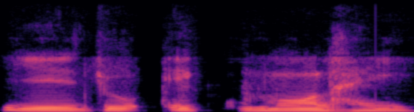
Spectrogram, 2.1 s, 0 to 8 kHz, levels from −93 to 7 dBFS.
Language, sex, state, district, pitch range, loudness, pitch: Hindi, male, Chhattisgarh, Korba, 120-125 Hz, -23 LUFS, 120 Hz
